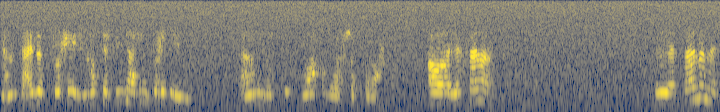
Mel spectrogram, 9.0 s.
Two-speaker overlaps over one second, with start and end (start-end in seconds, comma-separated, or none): none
